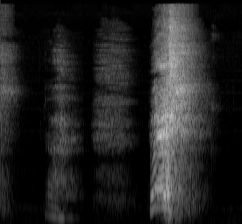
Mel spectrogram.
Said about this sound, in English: And that's a sneeze.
